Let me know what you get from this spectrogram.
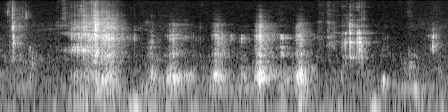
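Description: Close-up chewing of breaded KFC hot wings: the crispy coating crunching in short bursts, about two or three a second, with the loudest crunch about a second in.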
